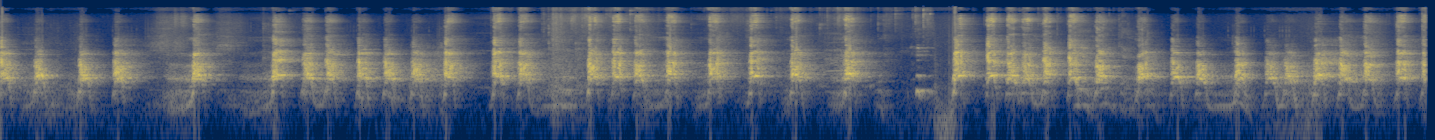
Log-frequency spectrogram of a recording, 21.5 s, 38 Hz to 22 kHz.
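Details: Westie dog barking excitedly at an R2 robot, a rapid run of sharp repeated barks several per second, briefly pausing near the middle before resuming just as fast.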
